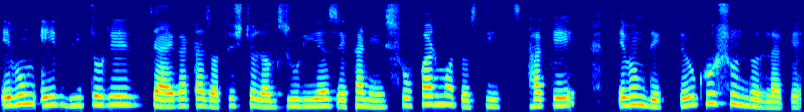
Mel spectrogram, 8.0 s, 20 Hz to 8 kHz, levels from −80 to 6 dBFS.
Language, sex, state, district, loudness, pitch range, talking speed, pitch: Bengali, female, West Bengal, Kolkata, -25 LUFS, 180-220 Hz, 125 wpm, 195 Hz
